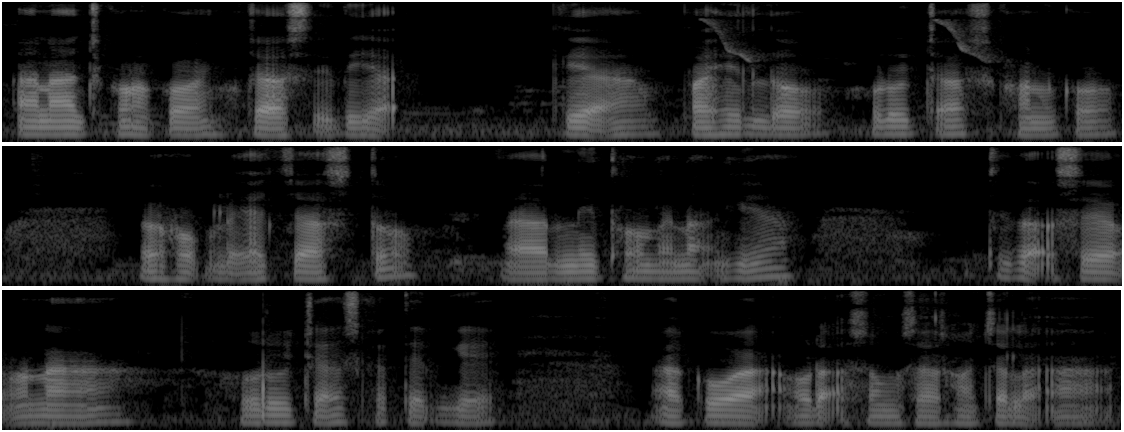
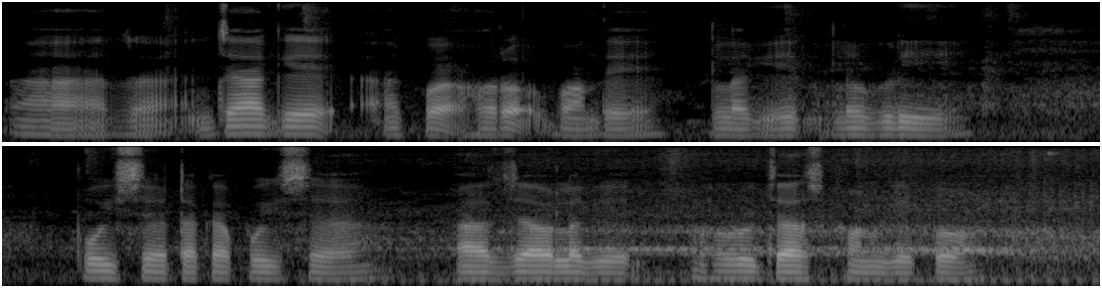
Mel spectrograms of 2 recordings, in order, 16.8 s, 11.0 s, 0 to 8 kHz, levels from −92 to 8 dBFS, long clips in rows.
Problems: low volume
